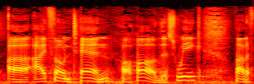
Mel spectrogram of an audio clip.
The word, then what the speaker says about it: iPhone X: I like that it's the iPhone X, but it's the iPhone 10 is how we're supposed to pronounce it.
